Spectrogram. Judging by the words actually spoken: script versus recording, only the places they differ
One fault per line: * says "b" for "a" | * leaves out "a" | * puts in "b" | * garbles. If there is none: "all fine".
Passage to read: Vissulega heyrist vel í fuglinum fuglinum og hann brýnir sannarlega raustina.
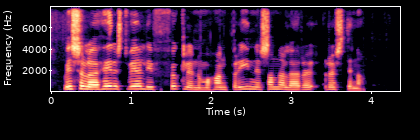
* leaves out "fuglinum"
